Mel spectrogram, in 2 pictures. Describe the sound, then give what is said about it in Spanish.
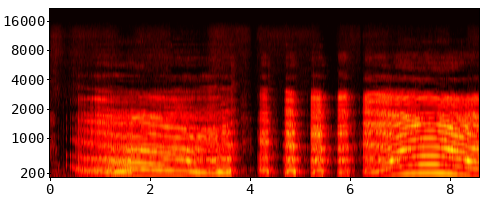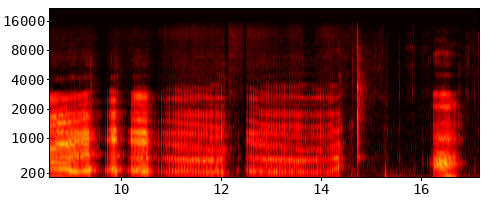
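A person imitates a red deer's rutting bellow with long, deep, strained roars that rise and fall in pitch, broken up by a series of short, loud grunting bursts. No other voices. “¿Y qué más, chicos, sobre la berrea?”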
